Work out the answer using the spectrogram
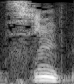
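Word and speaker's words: Schism: Que se dice Shim. – Se llama Shim.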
